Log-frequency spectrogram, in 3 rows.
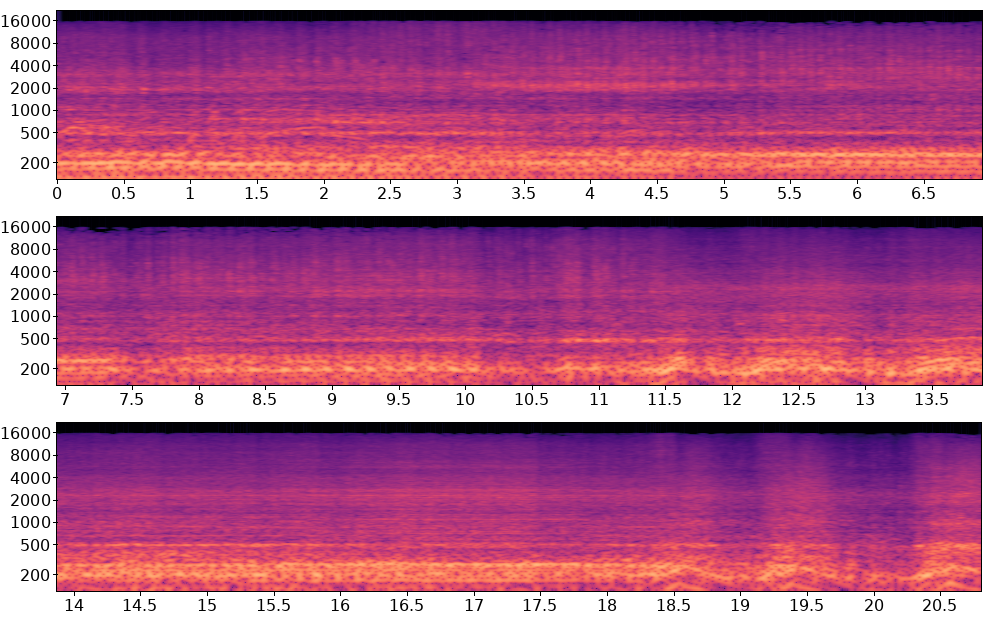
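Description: Supercharged V8 of a Dodge Dart running at a steady idle, then revved several times in the second half, its pitch rising and falling with each blip.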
